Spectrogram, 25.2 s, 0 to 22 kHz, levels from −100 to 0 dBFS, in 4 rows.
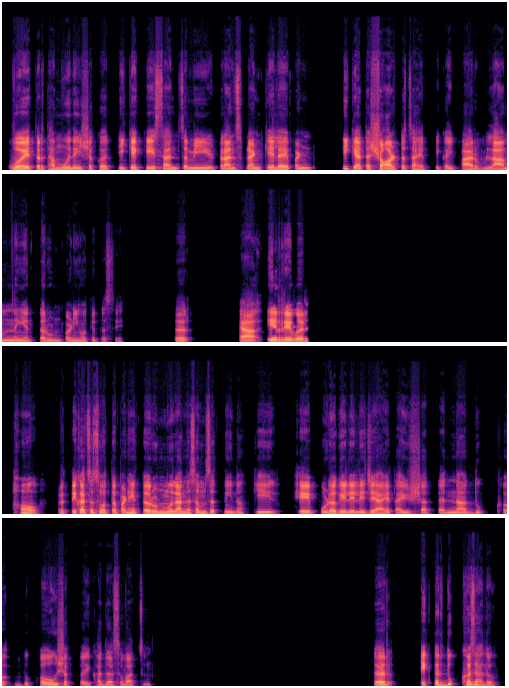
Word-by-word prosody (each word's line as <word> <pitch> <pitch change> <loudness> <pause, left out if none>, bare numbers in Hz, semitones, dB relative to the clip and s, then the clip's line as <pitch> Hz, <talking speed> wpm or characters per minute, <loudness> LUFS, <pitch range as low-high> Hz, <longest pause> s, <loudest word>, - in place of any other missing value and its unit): वय 160 +2 +9
तर 185 - +2
थांबवू 160 0 -1
नाही 165 +1 -1
शकत. 160 +3 -5 0.2
ठीक 185 0 -4
आहे 190 - +9
केसांचं 160 0 0
मी 175 0 0
ट्रान्सप्लांट 160 +3 +2
केलंय 195 -2 +3
पण 170 0 -3 0.4
ठीक 230 -2 -1
आहे 185 - +8
आता 185 - -3
शॉर्टच 165 -2 +3
आहेत 130 -4 -3
ते - - -12
काही 135 -1 -7
फार 135 0 +2
लांब 125 +2 +2
नाहीये 135 -2 -3
तरुणपणी 125 0 -6
होते 125 0 -10
तसे. 125 - -19 0.7
तर 150 0 0 0.7
ह्या 160 +1 +6 0.2
इररिवर 185 -4 +6 2.7
हो 225 -4 0 0.3
प्रत्येकाचंच 180 +10 +1
होतं 195 +1 0
पण 210 -1 +1
हे 215 - +2
तरुण 185 +1 +4
मुलांना 195 -1 +3
समजत 180 -2 -3
नाही 160 -1 -4
ना 170 +3 -8 0.2
की 160 -1 -2 0.4
हे 150 +1 +7
पुढं 160 +1 +2
गेलेले 160 -1 +2
जे 155 +1 0
आहेत 145 0 0
आयुष्यात 140 +2 -4
त्यांना 140 +2 -3
दुःख, 140 0 -14 0.2
दुःख 145 -1 -16
होऊ 165 +6 +1
शकतं 205 - -7
एखादं 125 +2 -7
असं 125 +4 -11
वाचून. 125 -3 -9 2.8
तर 195 +1 +6 0.4
एकतर 230 +7 +3
दुःख 175 +2 -5
झालं 155 -11 -1
160 Hz, 135 wpm, -25 LUFS, 140-185 Hz, 2.8 s, वय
